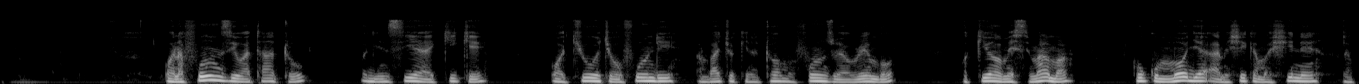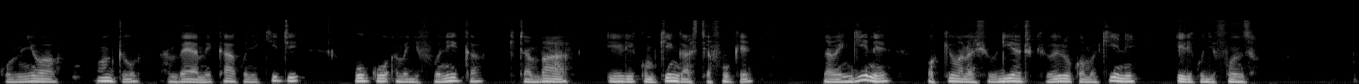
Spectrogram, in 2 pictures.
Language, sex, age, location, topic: Swahili, male, 36-49, Dar es Salaam, education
